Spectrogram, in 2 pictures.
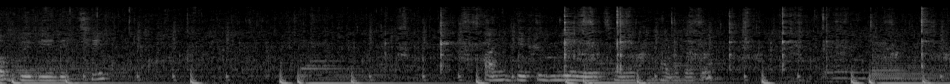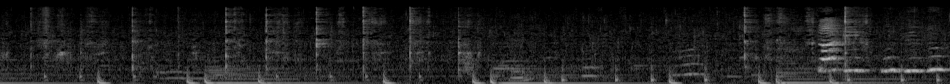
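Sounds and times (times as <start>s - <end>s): food sizzling in hot oil: 0.0s - 19.0s
liquid pouring into pan: 1.2s - 18.8s.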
